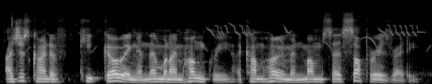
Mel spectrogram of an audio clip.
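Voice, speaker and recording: A man's voice: mid-range voice, a little fast, close to an everyday voice. A young man acting a simple, earnest, friendly twenty-five-year-old in an amateur audio drama. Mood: earnest, contented. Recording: faint noise, home-recorded on personal device.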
